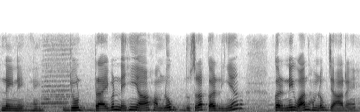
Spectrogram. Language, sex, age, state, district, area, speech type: Hindi, female, 45-60, Uttar Pradesh, Mirzapur, urban, spontaneous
